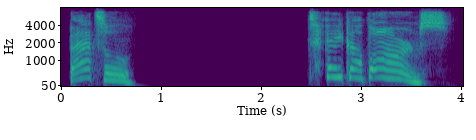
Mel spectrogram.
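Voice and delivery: high, slow rallying call; warning voices in a dream, high, slow rallying call; mock battle cry. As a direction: call everyone to arms. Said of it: "And they're, like, screaming".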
